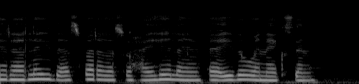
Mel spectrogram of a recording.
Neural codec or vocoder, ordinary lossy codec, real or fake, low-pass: none; none; real; none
